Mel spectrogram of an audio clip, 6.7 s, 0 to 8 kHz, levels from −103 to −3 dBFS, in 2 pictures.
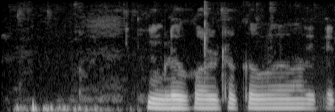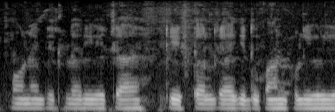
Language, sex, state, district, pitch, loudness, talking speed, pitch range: Hindi, male, Uttar Pradesh, Varanasi, 115 Hz, -34 LUFS, 70 wpm, 110-115 Hz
